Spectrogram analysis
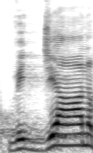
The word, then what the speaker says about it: विज्ञान: ना अच्छे, तो वो विज्ञान बोलते हैं। विज्ञान, वैज्ञानिक, यज्ञ। तो कहने का अर्थ क्या है, ये जय उच्चारण होता है इसका। जय प्लस य से बनता है ये। जय हड़ंत और य पूरा।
